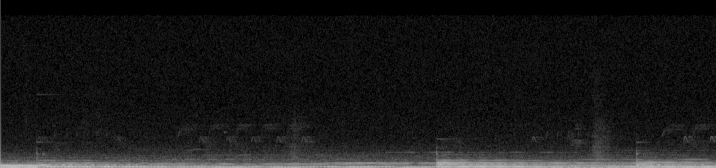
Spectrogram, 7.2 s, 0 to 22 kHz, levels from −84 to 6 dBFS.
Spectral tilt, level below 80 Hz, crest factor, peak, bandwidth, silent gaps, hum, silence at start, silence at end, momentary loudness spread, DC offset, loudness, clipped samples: -10 dB/octave; -54 dBFS; 14 dB; -10 dBFS; 19 kHz; none; none; 0 s; 0 s; 6 LU; under 0.1%; -26 LUFS; under 0.1%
